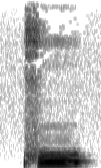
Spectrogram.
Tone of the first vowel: low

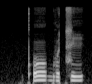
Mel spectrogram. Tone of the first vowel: high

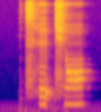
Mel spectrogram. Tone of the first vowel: low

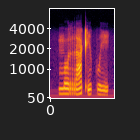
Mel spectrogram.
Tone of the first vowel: low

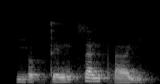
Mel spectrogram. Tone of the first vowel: rising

